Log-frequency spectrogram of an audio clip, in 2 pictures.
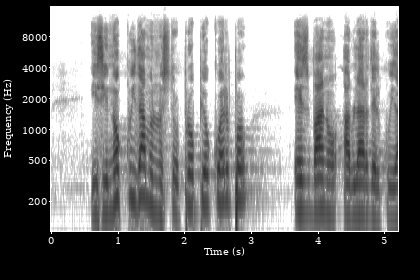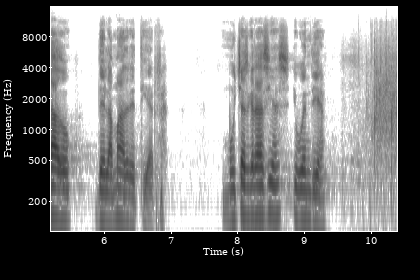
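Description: An elderly man speaks slowly and firmly into a microphone.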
